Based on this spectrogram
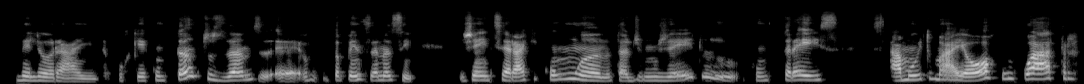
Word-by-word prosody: melhorar, 180 -6 -2
ainda? 130 -2 -9
Porque, 175 +2 -7
com 190 +1 -10
tantos 235 - 0
anos, 195 +6 +1 0.2
eh, - - -2 0.2
estou - - -9
pensando 200 - -2
assim: 195 0 -5 0.5
"Gente 200 -2 +3
será 180 -2 +5
que 250 +6 -20
com 215 - -4
1 250 +1 -3
ano 180 -5 +2
está 165 - -4
de 180 +2 -11
um 180 0 -6
jeito, 335 - -4
ou 350 +2 -6
com 185 0 -11 0.2
3 205 - 0 0.3
está 185 - +1
muito 210 +6 -2
maior, 230 - +4
com 265 -1 -8
4? 255 +2 +5
200 Hz, 155 wpm, -22 LUFS, 180-260 Hz, 0.5 s, será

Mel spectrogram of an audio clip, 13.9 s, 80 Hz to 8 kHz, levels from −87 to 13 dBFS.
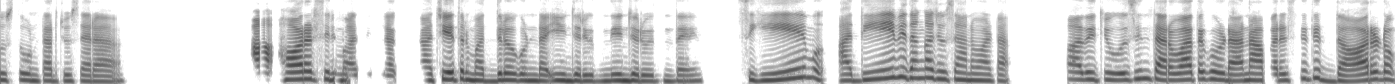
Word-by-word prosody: చూస్తూ 230 0 -5
ఉంటారు 205 -1 -4
చూశారా? 195 -2 -4 1.5
ఆ - - +3 0.2
హారర్ 255 -1 +5
సినిమా 230 -4 -1
ఆది 435 - -17
చాక్ 195 -1 -7 0.3
ఆ - - -2
చేతులు 250 -1 +5
మధ్యలో 220 +3 +1
గుండా 210 -1 +1 0.2
ఏం 215 - +4
జరుగుతుంది? 200 0 -2
ఏం 210 - +5
జరుగుతుందని 200 0 -4 0.5
సేమ్ 250 +9 +1 0.3
అదే 235 +5 -1 0.2
విధంగా 310 -2 +1
జూసా 255 -1 -1
అనమాట. 220 -2 -2 0.8
అది 250 0 0
చూసిన 235 +4 -1
తర్వాత 235 +1 +3 0.2
కూడా 235 -5 +2 0.2
నా 225 - +4 0.2
పరిస్థితి 225 +7 -4 0.2
దారుణం 225 +5 +2
225 Hz, 120 wpm, -23 LUFS, 205-250 Hz, 1.5 s, హారర్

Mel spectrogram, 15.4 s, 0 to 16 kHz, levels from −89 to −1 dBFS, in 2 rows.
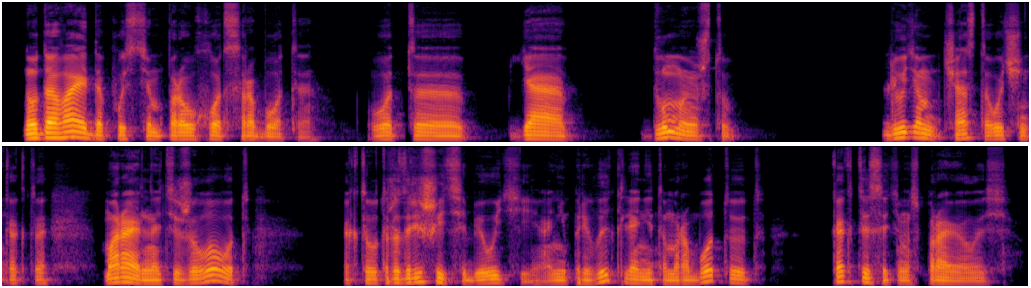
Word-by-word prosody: Ну, 115 +1 +8
давай, 130 +3 +8
допустим, 95 -2 -2
про 90 0 +3
уход 90 - 0
с - - -7
работы. 75 -5 -3 0.4
Вот, 90 +2 -3
э, 85 -3 +1 0.3
я 95 -4 +2 0.5
думаю, 110 - +2
что 90 - -9 1.1
людям 120 +1 +1
часто 105 -2 -2
очень 95 -1 -2
как-то 90 -1 -7 0.4
морально 85 0 +5
тяжело, 95 - 0
вот, - - -4 0.7
как-то 95 - -5
вот 95 - -5
разрешить 110 +3 0
себе 85 +2 -3
уйти. 95 -8 -4
Они 80 +2 -5
привыкли, 95 - -3
они 85 -1 0
там 80 -1 -4
работают. 100 - -3 0.5
Как - - 0
ты - - -1
с - - -6
этим 80 0 -4
справилась? 75 -4 -4
95 Hz, 130 wpm, -23 LUFS, 85-105 Hz, 1.1 s, Ну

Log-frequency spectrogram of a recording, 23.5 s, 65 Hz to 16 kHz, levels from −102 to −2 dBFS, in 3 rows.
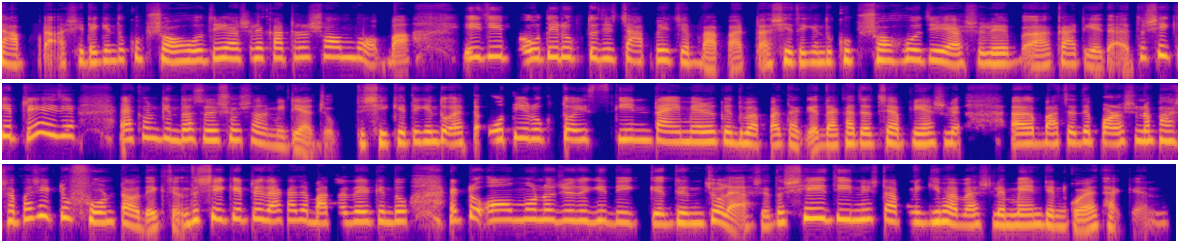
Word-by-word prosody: চাপটা 190 +2 -2 0.2
সেটা 230 -2 -1
কিন্তু 250 +2 -2
খুব 285 - -2
সহজেই 250 +4 +2
আসলে 290 +1 -1
কাটানো 300 +1 0
সম্ভব 310 -2 +1
বা - - +3 0.5
এই 310 - +2
যে - - +4 0.3
অতিরিক্ত 310 -1 0
যে - - 0
চাপের 260 0 0
যে - - +2
ব্যাপারটা - - -3
সেটা 230 -3 +2
কিন্তু 225 +1 -2
খুব 255 - +1
সহজেই 255 -1 +2
আসলে 205 0 -1 0.2
আ - - +2 0.2
কাটিয়ে 185 -6 -2
দেয়। - - -3
তো 305 - -4 0.2
সেক্ষেত্রে 345 -1 +1
এই - - +3
যে 365 - +2 0.4
এখন 325 +2 -3
কিন্তু 285 -2 -1
আসলে 275 -1 +2
সোশ্যাল 265 -5 -3
মিডিয়া 155 -5 -1
যুগ। - - -10
তো - - -19 0.2
সেক্ষেত্রে 235 +1 +1
কিন্তু 265 +2 +2
একটা - - -4
অতিরিক্ত 295 0 -2 0.2
স্ক্রিন 285 -1 -2
টাইম 250 -2 +3
এরও 245 0 +3
কিন্তু 235 -2 0
ব্যাপার 200 -1 -1
থাকে। 185 - -3
দেখা 195 +3 +2
যাচ্ছে 210 +2 0
আপনি 220 +1 -3
আসলে 230 0 -3 0.4
আ - - +7 0.2
বাচ্চাদের 235 +3 0
পড়াশোনার 255 +4 +2
পাশাপাশি 280 +8 +2
একটু 355 - +1
ফোনটাও 255 -6 +3
দেখছেন। 165 - -1
তো - - +5 0.2
সেক্ষেত্রে 320 0 +3
দেখা 290 +1 0
যায় 290 - -1
বাচ্চাদের 250 +2 +1
কিন্তু 270 0 +2 0.4
একটু 315 +5 0 0.2
অমনোযোগী 300 -1 +1
কি 280 - +1
দিক 250 -2 -3
কিন্তু 230 +2 +2 0.2
চলে 260 - +4
আসে। 190 - -9
তো 250 - +4
সেই 335 0 +6
জিনিসটা 305 0 +2
আপনি 255 -1 -4
কিভাবে 255 -6 +4
আসলে 220 -1 -1
মেইনটেইন 210 -2 +1
করে 145 +4 +2
থাকেন? - - -10
260 Hz, 200 wpm, -24 LUFS, 225-290 Hz, 0.5 s, আ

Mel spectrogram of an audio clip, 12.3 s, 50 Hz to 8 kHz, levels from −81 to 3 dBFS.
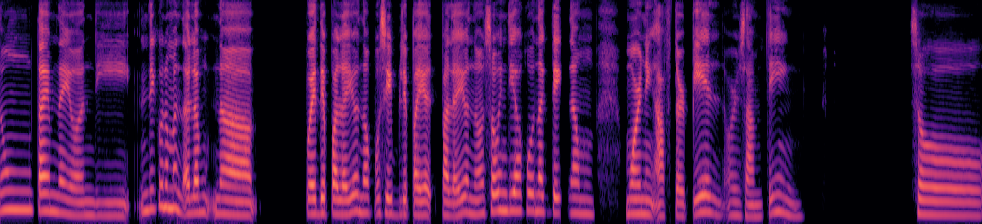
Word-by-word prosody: nung 245 0 -3
time 230 -1 +4
na 205 - +1
'yon 175 -2 -2
di 170 -1 -7 0.2
hindi 235 +3 -1
ko 285 +2 -3
naman 270 -1 0
alam 205 +1 +1
na 185 -3 +3 0.7
pwede 195 +1 +5
pala 190 -1 +3
'yon 220 +4 +1
'no? 205 -1 -3
Posible 190 -2 +3
pa 180 - +1 0.3
pala 170 -2 +2
'yon 195 +2 +1
'no? 190 +1 -3
So, 225 +2 +2
hindi 235 0 -2
ako 230 0 -5
nag-take 205 -2 +3
ng 195 -2 -4 0.4
morning 195 -2 +1
after 165 0 -1
pill 200 -3 +1
or 175 +2 -12
something. 165 +2 -5 1.4
So,' 175 -2 -3
195 Hz, 145 wpm, -23 LUFS, 175-215 Hz, 1.4 s, pwede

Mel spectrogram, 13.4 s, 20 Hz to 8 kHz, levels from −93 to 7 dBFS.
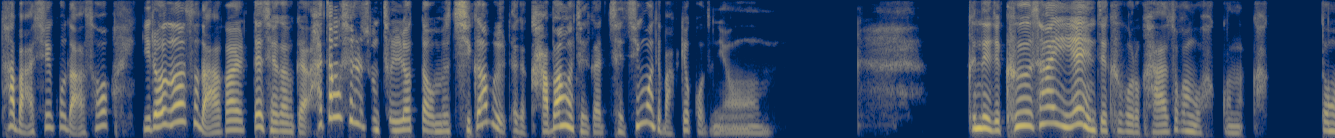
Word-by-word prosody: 다 285 - +1
마시고 265 0 -5
나서 290 +3 -4 0.3
일어나서 320 +10 +3
나갈 200 - +1
때 270 +7 0
제가 185 -6 -2
그니까 - - -3
화장실을 465 -7 +2
좀 220 -7 -7
들렀다 205 +1 -2
오면서 170 +1 -8
지갑을 285 - +2
그러니까 185 -5 -12
가방을 270 +9 +4
제가 160 -5 -8
제 160 - -6
친구한테 330 - -3
맡겼거든요. 70 - -12 2.1
근데 240 0 +6
인제 195 -3 +2
그사이에 300 - +4
인제 205 -7 +1
그거로 175 -3 -9
가져간 165 +4 -6
것 145 - -12
같거나 140 +1 -16
갔던 185 - -13
210 Hz, 330 characters per minute, -23 LUFS, 175-285 Hz, 2.1 s, 근데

